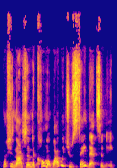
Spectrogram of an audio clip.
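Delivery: high-pitched, indignant protest; upset denial. Retold or imitated. Daughter refusing dad's news that her mom died, upset denial. Retold disbelief at news of death.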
